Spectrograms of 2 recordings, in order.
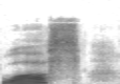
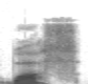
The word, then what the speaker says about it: Walls: After that, we're going to head out towards um a place that's spelled Walls, but apparently pronounced was um or something like that.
